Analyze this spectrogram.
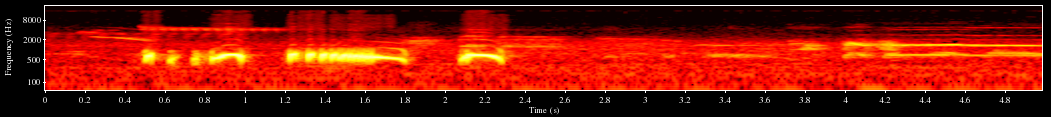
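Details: Spotted dove calling wild doves in the morning, 'giọng thổ cục đình' style. One deep phrase of clipped notes, a buzzing rolled note and a last coo, followed by softer distant bird calls.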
